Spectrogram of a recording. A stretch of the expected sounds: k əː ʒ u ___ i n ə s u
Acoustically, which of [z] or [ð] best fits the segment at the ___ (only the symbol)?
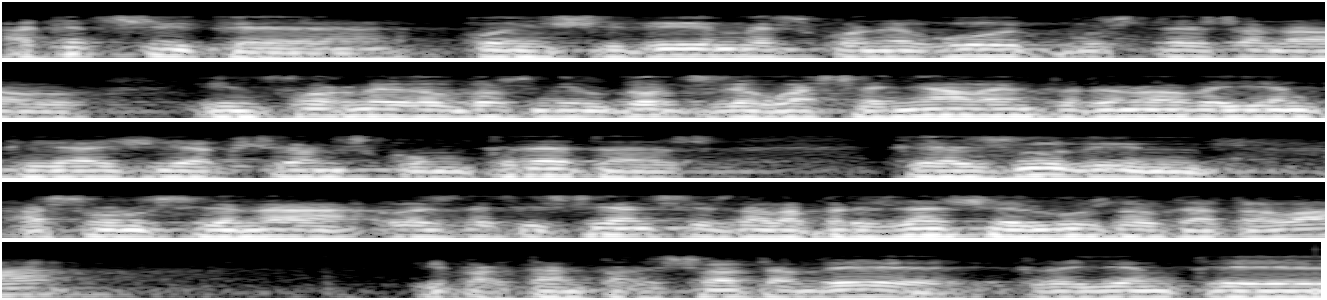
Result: ð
